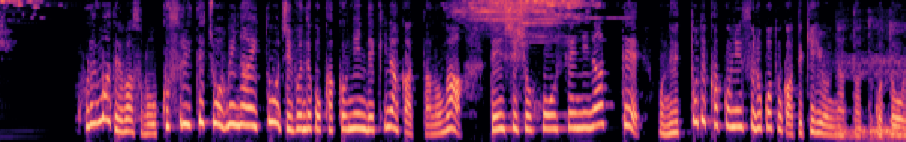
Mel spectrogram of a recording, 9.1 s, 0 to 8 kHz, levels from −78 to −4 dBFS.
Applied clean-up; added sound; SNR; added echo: classical method spectral subtraction.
